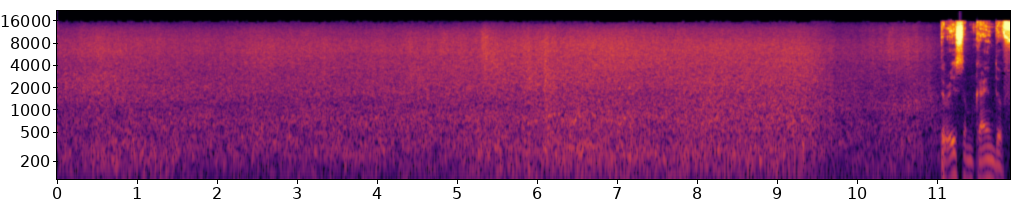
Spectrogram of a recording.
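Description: Waves roll in and wash up onto the shore.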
